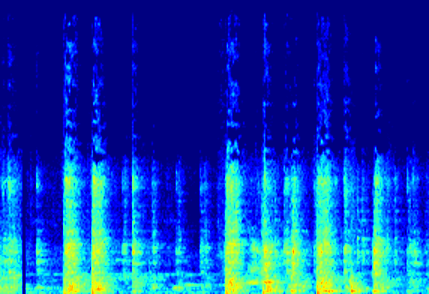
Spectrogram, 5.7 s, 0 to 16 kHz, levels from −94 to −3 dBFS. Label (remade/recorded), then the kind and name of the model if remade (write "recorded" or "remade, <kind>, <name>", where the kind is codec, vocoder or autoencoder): remade, vocoder, BigVGAN v2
